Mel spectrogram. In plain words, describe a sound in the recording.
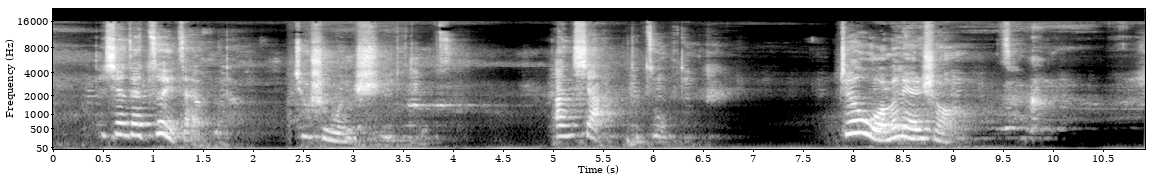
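A young woman speaks close by in a firm, persuasive voice.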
